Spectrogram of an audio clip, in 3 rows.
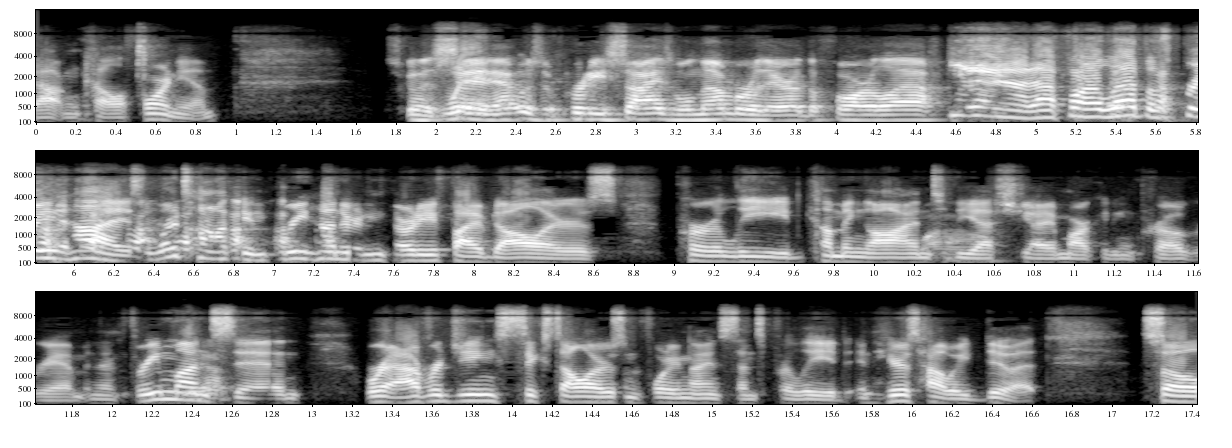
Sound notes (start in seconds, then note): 4.6 laughing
